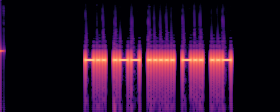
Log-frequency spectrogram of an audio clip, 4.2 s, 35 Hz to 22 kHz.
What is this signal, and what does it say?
Morse code, heard as a keyed tone, about 28 wpm, 700 Hz. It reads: DW5DU
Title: Five Challenging Letter-Number Combinations 28wpm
